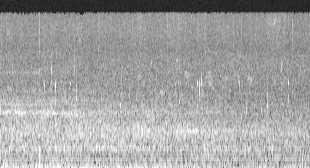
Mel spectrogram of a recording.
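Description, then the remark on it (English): A steady, dense wash of outdoor noise: road traffic, a rushing river and a train, all in close proximity, blend into one continuous rumbling roar, with a deep low-end drone and no voices. “So noisy up here with road, river and train in close proximity.”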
